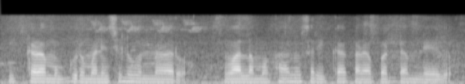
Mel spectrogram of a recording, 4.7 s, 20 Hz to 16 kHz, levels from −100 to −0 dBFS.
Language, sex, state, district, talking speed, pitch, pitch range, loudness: Telugu, male, Telangana, Hyderabad, 105 wpm, 130 Hz, 125-140 Hz, -18 LUFS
